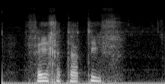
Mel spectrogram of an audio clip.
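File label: "vegetatief", Dutch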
